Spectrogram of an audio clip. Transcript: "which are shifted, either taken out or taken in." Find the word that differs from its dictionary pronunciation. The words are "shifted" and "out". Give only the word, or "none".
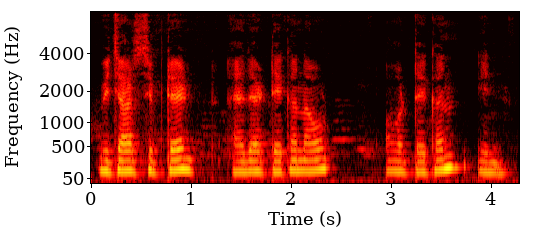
shifted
